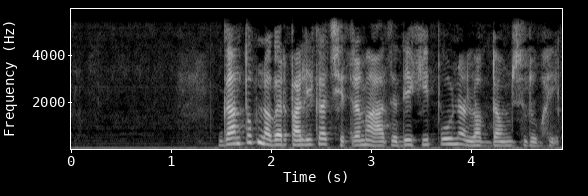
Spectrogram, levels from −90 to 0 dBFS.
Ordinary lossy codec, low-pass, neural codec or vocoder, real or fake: none; 5.4 kHz; codec, 16 kHz, 4 kbps, FreqCodec, larger model; fake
